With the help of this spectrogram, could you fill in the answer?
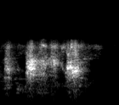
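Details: Silky Terrier producing two loud, sharp barks about half a second apart, preceded by a softer yip, then a short pause before another bark begins; no other sounds.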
